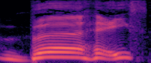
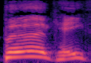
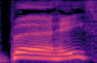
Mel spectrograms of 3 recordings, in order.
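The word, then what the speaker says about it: Burgh Heath: um a place near bur Heath which is b u r g h Heath it's not ber Heath it's bur Heath right okay I'm not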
